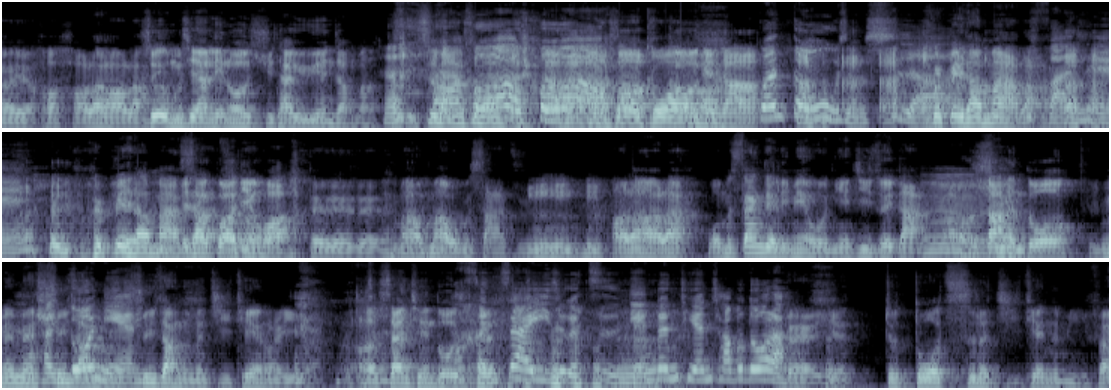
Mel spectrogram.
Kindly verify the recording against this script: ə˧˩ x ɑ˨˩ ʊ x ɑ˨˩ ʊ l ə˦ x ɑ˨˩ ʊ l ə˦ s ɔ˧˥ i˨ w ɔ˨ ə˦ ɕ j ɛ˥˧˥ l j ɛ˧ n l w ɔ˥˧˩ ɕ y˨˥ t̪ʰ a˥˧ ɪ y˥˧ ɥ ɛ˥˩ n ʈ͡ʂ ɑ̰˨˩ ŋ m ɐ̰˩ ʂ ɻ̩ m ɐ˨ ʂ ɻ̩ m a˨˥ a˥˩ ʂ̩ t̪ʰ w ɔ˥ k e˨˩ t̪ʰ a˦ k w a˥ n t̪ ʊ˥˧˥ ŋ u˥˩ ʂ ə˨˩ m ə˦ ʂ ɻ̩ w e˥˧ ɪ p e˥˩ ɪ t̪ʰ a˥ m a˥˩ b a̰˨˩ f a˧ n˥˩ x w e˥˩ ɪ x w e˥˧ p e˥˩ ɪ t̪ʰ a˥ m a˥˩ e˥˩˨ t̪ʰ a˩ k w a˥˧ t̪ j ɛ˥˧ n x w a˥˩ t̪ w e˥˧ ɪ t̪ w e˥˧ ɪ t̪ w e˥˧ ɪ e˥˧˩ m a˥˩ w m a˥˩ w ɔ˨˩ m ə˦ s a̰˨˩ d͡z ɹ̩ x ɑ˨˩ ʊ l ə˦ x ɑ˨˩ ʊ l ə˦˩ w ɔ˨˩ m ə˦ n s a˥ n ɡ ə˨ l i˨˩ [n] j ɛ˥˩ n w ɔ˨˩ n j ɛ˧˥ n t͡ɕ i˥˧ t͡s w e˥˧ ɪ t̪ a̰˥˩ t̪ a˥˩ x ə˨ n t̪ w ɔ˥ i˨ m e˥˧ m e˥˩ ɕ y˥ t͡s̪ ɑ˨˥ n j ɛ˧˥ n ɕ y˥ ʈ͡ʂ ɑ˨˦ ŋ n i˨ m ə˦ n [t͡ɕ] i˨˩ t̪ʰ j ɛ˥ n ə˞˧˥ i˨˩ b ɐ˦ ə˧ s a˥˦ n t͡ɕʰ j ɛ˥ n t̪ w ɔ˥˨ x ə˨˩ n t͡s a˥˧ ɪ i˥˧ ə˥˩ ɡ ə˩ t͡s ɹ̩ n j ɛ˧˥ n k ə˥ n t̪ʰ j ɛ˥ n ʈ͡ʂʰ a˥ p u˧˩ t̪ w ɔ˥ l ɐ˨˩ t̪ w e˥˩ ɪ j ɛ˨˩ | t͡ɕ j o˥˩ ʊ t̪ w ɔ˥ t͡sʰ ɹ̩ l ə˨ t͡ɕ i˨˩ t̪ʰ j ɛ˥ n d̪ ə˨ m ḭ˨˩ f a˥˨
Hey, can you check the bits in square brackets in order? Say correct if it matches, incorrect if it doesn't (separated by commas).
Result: incorrect, correct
